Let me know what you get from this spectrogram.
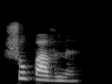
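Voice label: "шупавны", Komi, female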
